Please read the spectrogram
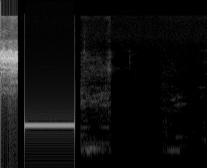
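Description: A censor bleep masking a swear word: a single steady high beep, about half a second long, cut in abruptly with a click at each end just after a shouted "sh" sound.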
